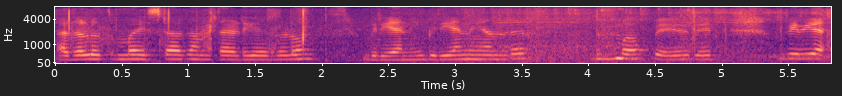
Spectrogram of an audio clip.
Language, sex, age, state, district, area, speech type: Kannada, female, 30-45, Karnataka, Hassan, urban, spontaneous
